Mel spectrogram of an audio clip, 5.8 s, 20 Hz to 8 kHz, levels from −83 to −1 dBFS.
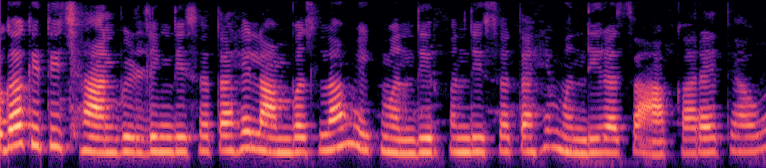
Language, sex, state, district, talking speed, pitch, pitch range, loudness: Marathi, female, Maharashtra, Nagpur, 175 wpm, 220 Hz, 215-235 Hz, -19 LUFS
